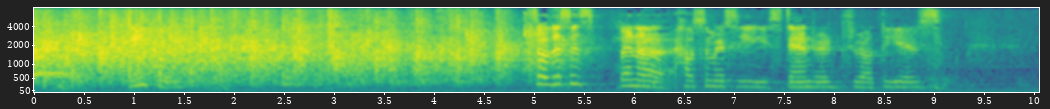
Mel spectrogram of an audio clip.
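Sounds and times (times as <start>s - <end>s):
audience applause welcoming a singer at House of Mercy: 0.0s - 5.3s
speech: 1.2s - 1.7s, 5.1s - 9.2s.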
